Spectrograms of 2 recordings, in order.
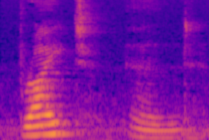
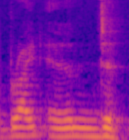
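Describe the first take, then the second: First: The stress is on the first syllable. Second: The stress is on the second syllable. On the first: The speaker calls it right. "the accent is going to go on bright" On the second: The speaker calls it wrong. "as opposed to"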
